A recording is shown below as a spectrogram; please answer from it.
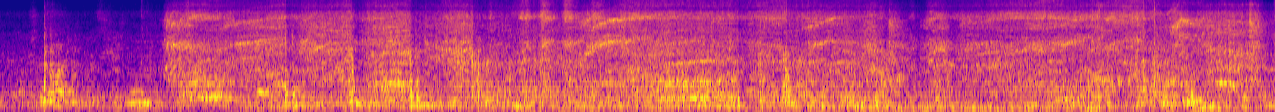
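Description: Radio-controlled monster trucks racing: motors whining, rising and falling in pitch as they speed up and slow down, over the noise of tyres on the concrete floor, setting in about two seconds in.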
